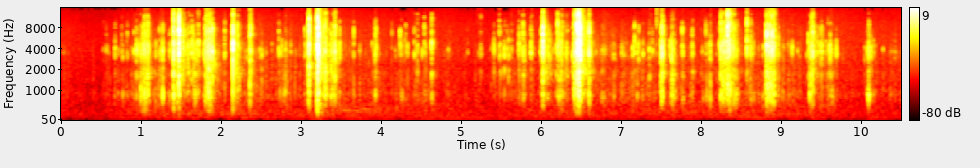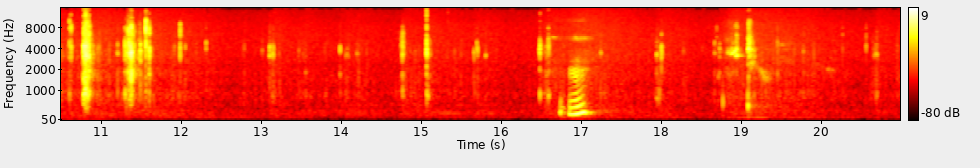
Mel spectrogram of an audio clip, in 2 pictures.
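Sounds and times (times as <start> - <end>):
puzzle cube layers clicking: 0.6 - 12.1.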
